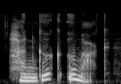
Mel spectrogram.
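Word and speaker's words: 한국 음악: Liaison only happens when the next syllable starts with that silent ung. But watch what happens when we say Korean music, hanguk umak. The guh from guk moves to the ung of um. So it becomes hangu imak.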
